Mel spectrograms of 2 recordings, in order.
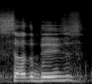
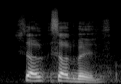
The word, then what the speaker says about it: Sotheby's: It's Sotheby's. Is that a good pronouncer for you? – I wouldn't expect any different from you. – Sotheby's.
